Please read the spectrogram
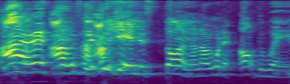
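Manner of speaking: loud laughing declaration. Retold or imitated. Student laughs loudly recalling early application.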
